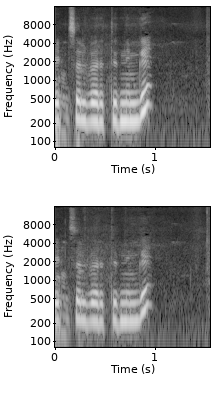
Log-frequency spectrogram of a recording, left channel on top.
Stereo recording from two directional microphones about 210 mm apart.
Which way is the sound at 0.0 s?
25° left (ahead or behind).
